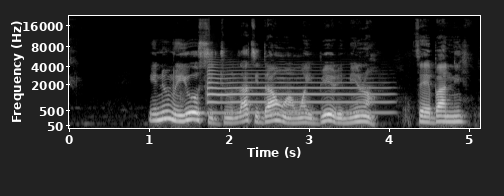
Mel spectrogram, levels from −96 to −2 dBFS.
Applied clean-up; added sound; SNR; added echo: none; Trumpet; 8 dB; none.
